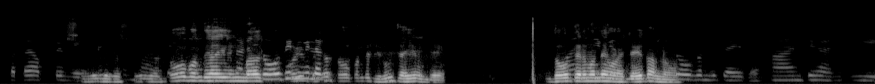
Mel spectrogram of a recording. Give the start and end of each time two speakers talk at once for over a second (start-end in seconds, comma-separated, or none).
0.7-3.3, 5.6-6.8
